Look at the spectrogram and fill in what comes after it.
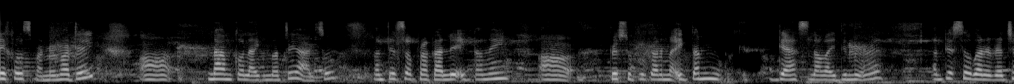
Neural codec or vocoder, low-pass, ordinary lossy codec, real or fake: codec, 16 kHz, 2 kbps, X-Codec, HuBERT features, trained on general audio; none; none; fake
